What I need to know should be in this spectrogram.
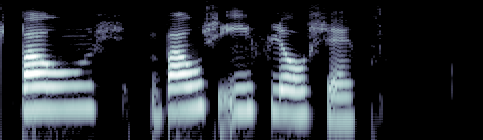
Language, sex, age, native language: Icelandic, male, 9, Icelandic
